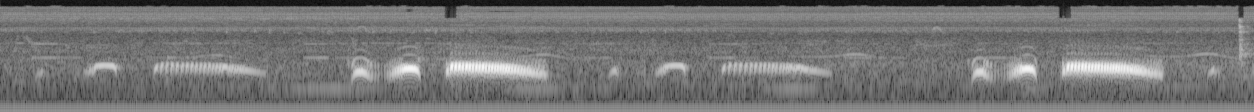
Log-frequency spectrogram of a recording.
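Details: Spotted dove used as a decoy for trapping, cooing to challenge rival males: two short rising notes then a long, falling hoarse coo, repeated about every three seconds, with a fainter second coo phrase between them.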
